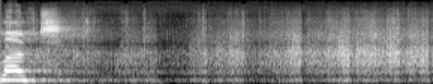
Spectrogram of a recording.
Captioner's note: applause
